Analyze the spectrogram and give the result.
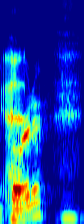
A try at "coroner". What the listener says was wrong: coroner. You put the emphasis on the wrong syllable.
